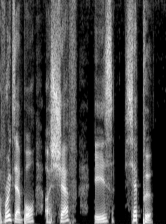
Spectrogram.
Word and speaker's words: 셰프: So for example, a chef is 셰프. I know that it's a monosyllabic word in English, but in Korean it becomes a disyllable.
